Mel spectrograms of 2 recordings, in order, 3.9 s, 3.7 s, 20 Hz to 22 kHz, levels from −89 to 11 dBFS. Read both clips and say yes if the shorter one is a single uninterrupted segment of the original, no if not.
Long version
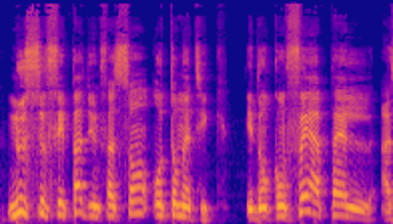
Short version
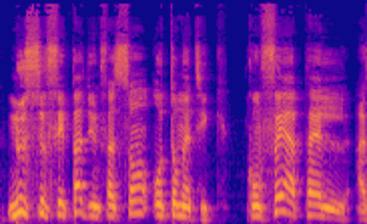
no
